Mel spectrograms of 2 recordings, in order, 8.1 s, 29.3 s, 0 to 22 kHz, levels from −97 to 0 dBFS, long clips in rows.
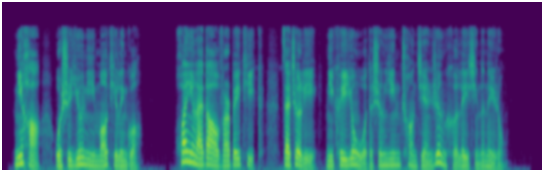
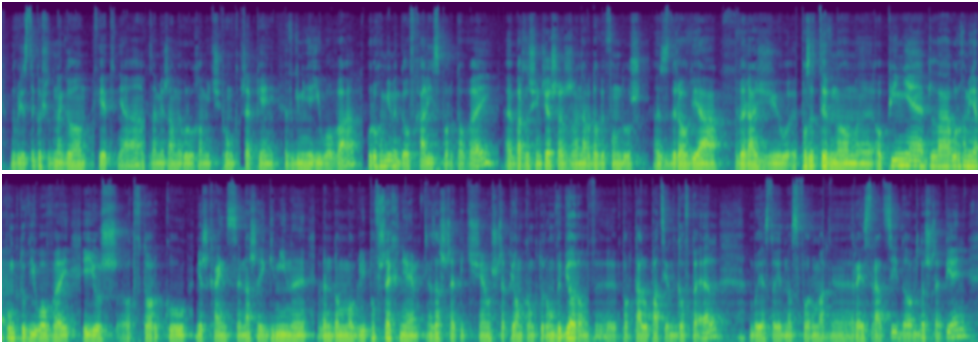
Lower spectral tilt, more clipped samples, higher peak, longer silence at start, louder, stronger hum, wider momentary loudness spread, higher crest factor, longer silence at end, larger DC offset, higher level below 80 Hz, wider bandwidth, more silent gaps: second, -5.5 dB/octave vs -7 dB/octave; neither; second, -4 dBFS vs 0 dBFS; about the same, 0.2 s vs 0.15 s; about the same, -22 LUFS vs -20 LUFS; neither; first, 11 LU vs 8 LU; about the same, 18 dB vs 20 dB; first, 0.6 s vs 0 s; neither; second, -52 dBFS vs -44 dBFS; second, 12 kHz vs 17 kHz; first, 2.45-2.51 s vs none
